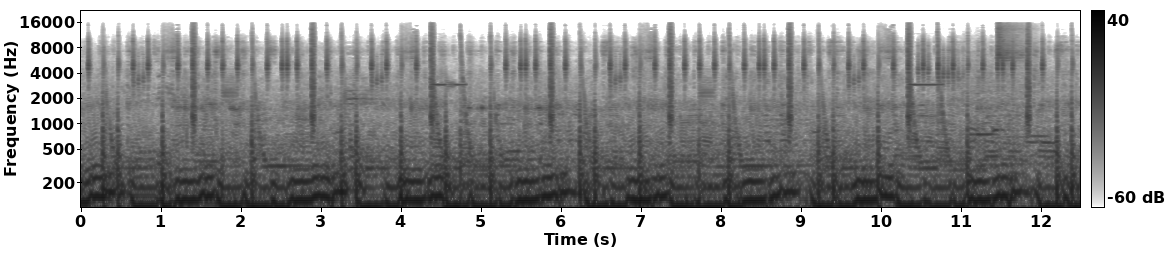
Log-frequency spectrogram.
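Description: Bass-heavy music played at high volume through four Sundown subwoofers on a Deaf Bonce 20,000-watt amplifier, heard inside the vehicle's cabin. A deep bass line steps from note to note under a fast run of sharp ticks.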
